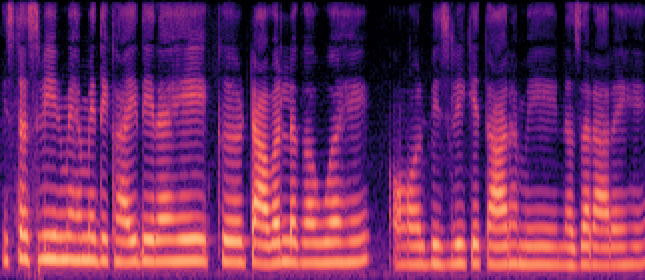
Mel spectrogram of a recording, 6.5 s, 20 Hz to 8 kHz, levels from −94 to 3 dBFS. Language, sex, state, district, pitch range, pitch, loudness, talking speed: Hindi, female, Madhya Pradesh, Bhopal, 195-230 Hz, 215 Hz, -16 LUFS, 195 wpm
